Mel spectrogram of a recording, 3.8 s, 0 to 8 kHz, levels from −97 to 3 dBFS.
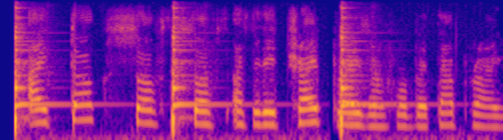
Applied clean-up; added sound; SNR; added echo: none; Dishes, pots, and pans; 0 dB; none.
